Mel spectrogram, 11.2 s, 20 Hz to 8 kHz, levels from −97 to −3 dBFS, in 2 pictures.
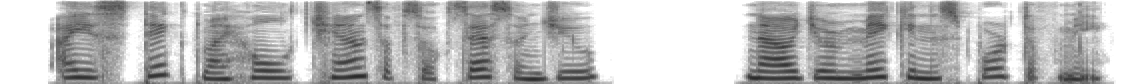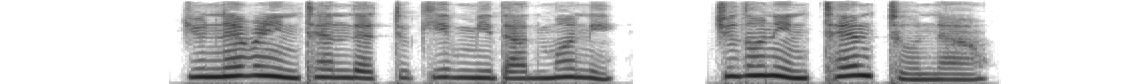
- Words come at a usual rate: Yes, average, 150 wpm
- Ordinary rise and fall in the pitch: Yes, average, 3.4 semitones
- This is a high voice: Yes, very high, 255 Hz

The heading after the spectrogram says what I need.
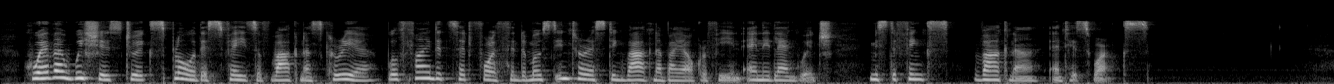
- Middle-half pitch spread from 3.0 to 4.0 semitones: Yes, average, 3.3 semitones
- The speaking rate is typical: No, slow, 130 wpm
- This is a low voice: No, high, 215 Hz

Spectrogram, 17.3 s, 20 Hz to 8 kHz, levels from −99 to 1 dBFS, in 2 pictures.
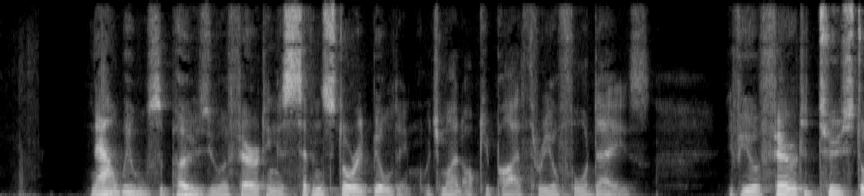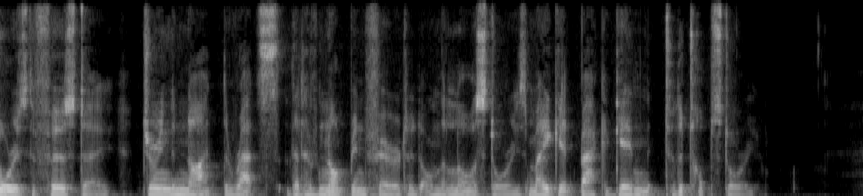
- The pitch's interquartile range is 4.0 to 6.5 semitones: Yes, average, 5.2 semitones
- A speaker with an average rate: Yes, average, 170 wpm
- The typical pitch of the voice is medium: No, low, 125 Hz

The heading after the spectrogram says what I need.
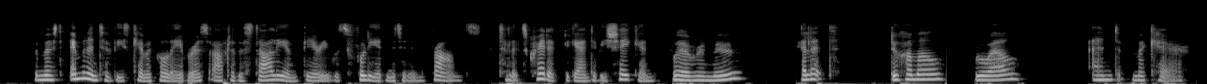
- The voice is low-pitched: No, high, 200 Hz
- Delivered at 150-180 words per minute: Yes, average, 160 wpm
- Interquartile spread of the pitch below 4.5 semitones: Yes, average, 3.7 semitones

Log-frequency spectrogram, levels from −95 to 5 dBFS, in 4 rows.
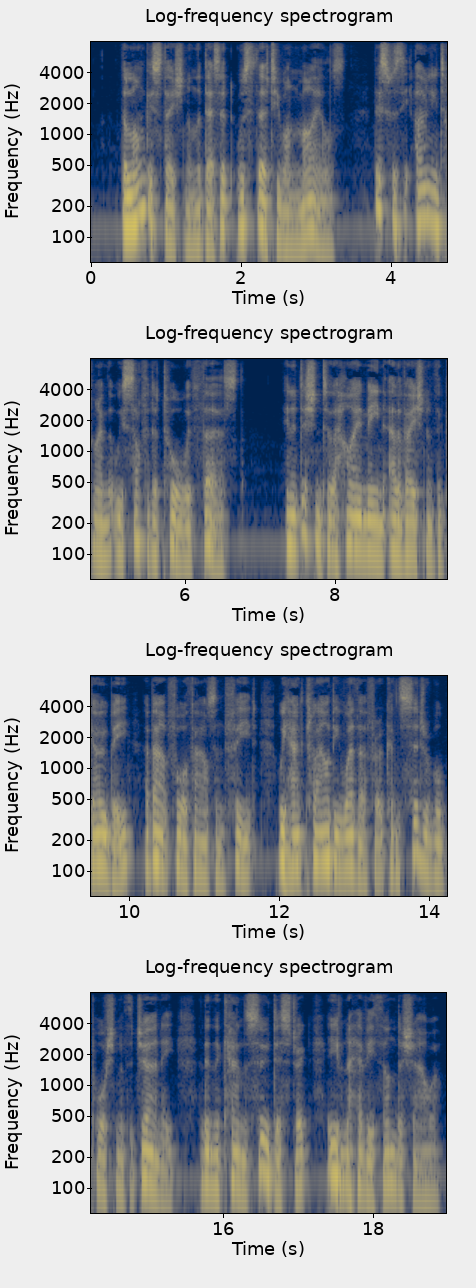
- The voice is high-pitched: No, low, 110 Hz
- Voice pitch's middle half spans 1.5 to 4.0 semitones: No, average, 4.4 semitones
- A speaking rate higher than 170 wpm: Yes, average, 185 wpm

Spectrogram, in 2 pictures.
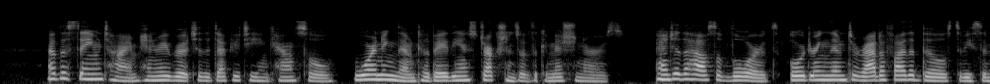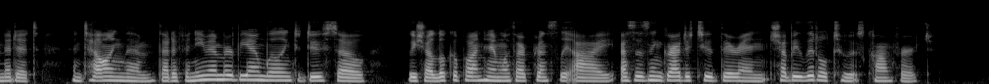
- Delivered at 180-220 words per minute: Yes, average, 200 wpm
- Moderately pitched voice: Yes, medium, 180 Hz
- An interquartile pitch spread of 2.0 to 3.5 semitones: Yes, average, 3.2 semitones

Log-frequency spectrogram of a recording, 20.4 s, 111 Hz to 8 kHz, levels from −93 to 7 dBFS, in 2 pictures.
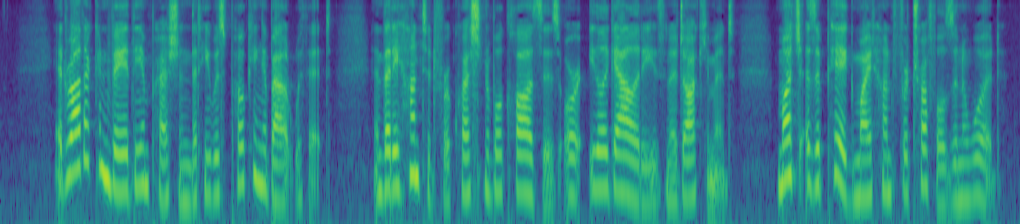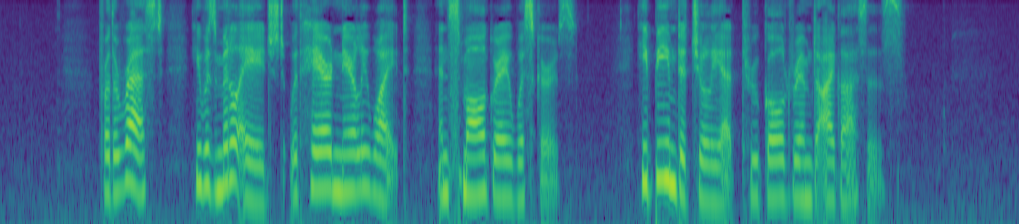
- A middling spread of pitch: Yes, average, 3.7 semitones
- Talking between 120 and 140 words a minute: No, average, 170 wpm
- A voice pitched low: No, high, 205 Hz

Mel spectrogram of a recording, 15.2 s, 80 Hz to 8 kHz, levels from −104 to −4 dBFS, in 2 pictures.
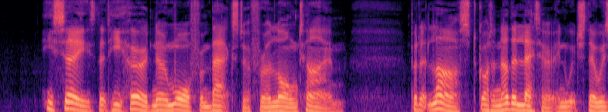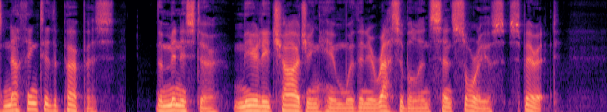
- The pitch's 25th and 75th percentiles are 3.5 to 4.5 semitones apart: Yes, average, 4.2 semitones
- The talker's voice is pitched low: Yes, low, 120 Hz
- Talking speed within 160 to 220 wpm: No, average, 150 wpm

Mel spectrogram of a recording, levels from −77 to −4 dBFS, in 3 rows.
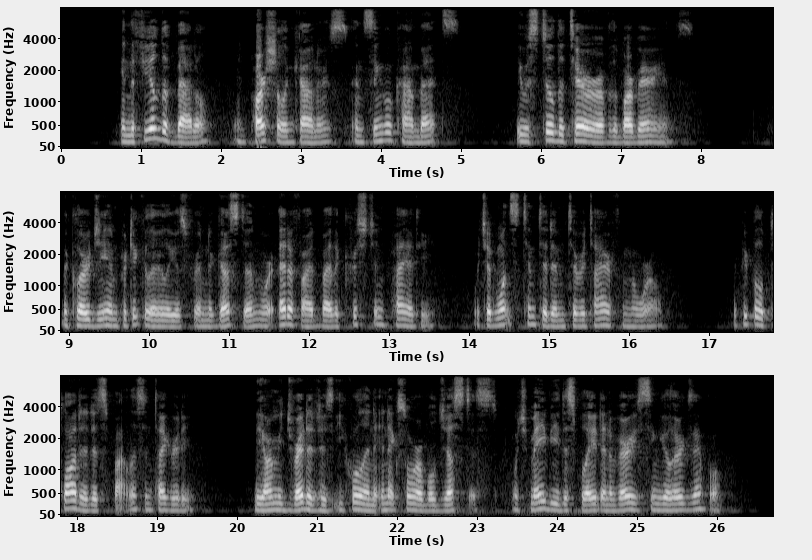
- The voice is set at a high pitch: No, low, 135 Hz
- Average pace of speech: Yes, average, 145 wpm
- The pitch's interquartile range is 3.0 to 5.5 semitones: No, narrow, 2.4 semitones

